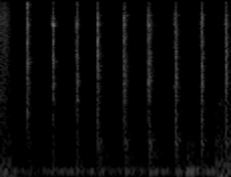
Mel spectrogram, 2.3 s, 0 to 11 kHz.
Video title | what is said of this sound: How to Change Transmission (4L60E) Fluid and Filter on a 1998-2002 Chevy Camaro and Pontiac Firebird | when tapping it in the sound will change to a more solid sound once it's sitting completely in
